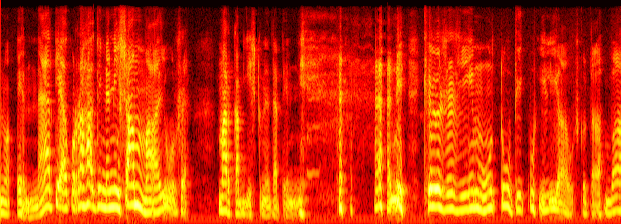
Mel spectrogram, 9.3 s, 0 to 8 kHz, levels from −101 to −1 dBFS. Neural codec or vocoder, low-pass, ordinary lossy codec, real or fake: none; 7.2 kHz; AAC, 48 kbps; real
